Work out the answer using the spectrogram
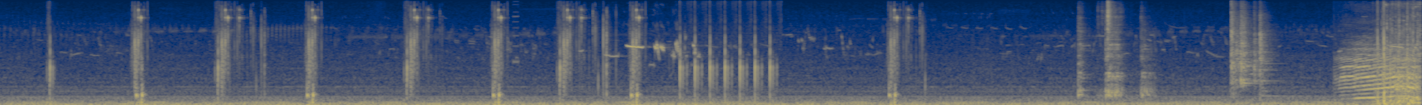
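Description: Small white pebbles clicking and clinking one at a time as they are dropped into the bed of a toy cart, with a quick rattling run of clicks about halfway through, over a low steady hum. Near the end a cow's moo comes in.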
